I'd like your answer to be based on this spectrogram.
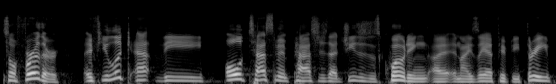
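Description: A young adult man giving a lecture-style talk in a lively, conversational way, often checking in with his listeners. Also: fairly high pitch, brisk, clean tone, no room sound. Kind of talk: lecture to an audience.

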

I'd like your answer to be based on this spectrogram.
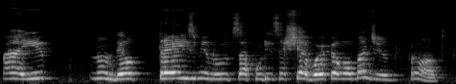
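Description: A man telling a live interview his stories, tearful and choked up, repeating words and filling pauses as his voice breaks. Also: very high voice, level tone, darkish tone. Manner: many fillers, repeats words. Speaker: guest, community news group founder. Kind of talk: emotional storytelling in interview.

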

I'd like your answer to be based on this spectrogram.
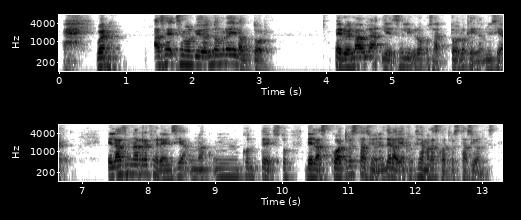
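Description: Guy cohosting a podcast, storyteller type, middle pitch, roomy echo. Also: moderate pace. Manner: storytelling, acts out quoted voices with lively shifts. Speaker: podcast co-host. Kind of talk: casual conversation.

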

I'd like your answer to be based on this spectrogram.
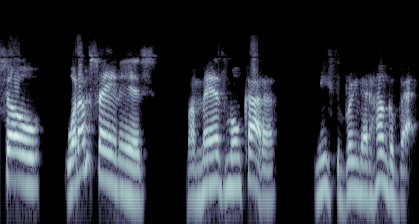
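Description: A man's voice: a little high, measured pace, highs cut off. A man in a casual sports chat, making emphatic, profane points.

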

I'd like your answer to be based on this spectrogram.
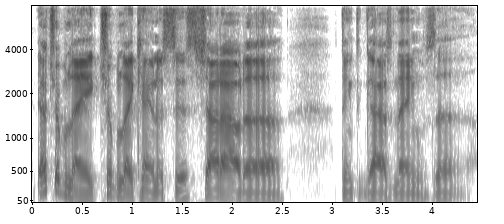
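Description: In casual podcast conversation, this male co-host speaks at a normal pace with a smooth, low-pitched voice. His manner is relaxed and full of slang, and he frequently adds "you know what I mean".

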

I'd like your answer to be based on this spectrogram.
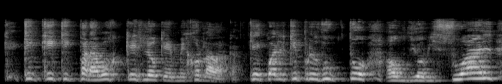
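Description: A woman's voice: fairly high pitch, animated, moderate pace, roomy sound. A young woman with a Rioplatense Spanish accent, co-hosting a casual comedic chat and joking playfully. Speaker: podcast co-host.

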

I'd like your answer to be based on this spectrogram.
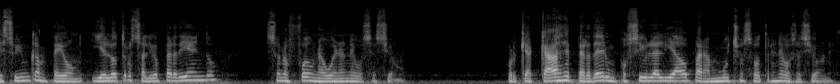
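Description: A man's voice: fairly high pitch, darkish tone. A man speaking as a guest in an interview, giving business advice in an earnest tone and acting out little dialogues to make his points. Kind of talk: conversational interview.

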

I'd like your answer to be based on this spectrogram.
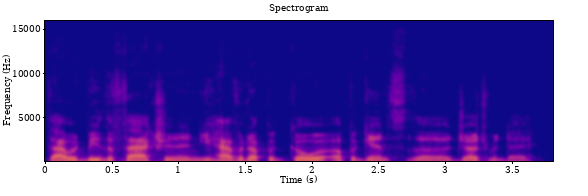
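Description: A man co-hosting a casual wrestling podcast, rambling and jokey, getting loud and animated as he riffs. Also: medium pitch, a little fast. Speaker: podcast co-host.

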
